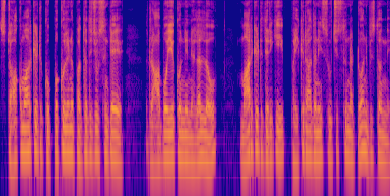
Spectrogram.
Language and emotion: Telugu, fearful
